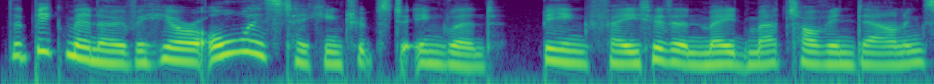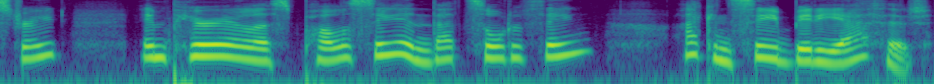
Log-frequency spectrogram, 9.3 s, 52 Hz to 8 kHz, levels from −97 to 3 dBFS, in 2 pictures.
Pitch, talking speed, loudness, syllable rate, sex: 220 Hz, 200 wpm, -18 LUFS, 5.7 syllables/s, female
